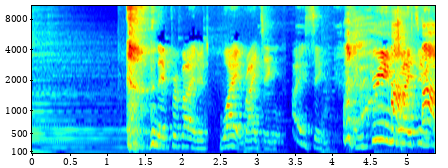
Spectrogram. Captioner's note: warm festive music; coughs; laughs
